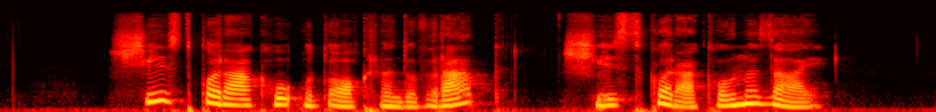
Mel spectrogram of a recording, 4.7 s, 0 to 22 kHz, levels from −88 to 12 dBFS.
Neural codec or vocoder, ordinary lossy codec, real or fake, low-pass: codec, 32 kHz, 1.9 kbps, SNAC; none; fake; 14.4 kHz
